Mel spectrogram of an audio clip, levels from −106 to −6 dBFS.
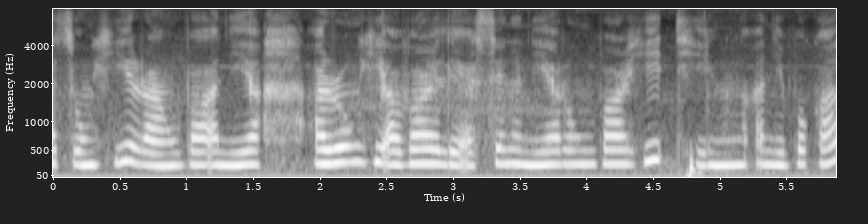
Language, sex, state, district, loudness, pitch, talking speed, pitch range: Mizo, female, Mizoram, Aizawl, -15 LUFS, 240 Hz, 255 wpm, 230-255 Hz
